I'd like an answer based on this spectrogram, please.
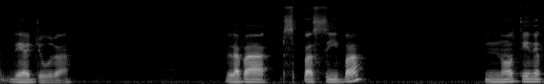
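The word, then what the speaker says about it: спасибо: Tenemos, por ejemplo, la palabra spasiba. Spasiba son tres sílabas que contamos. Spa, si, ba. Spa, si, ba. Spasiba. Spasiba. Y no es espasiba.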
